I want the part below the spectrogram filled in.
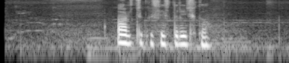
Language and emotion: Russian, neutral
